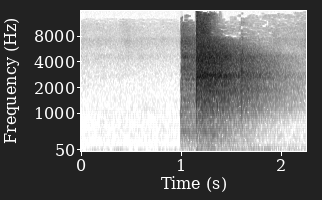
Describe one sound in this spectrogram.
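A cue strikes a rack of billiard balls with a sharp crack.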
